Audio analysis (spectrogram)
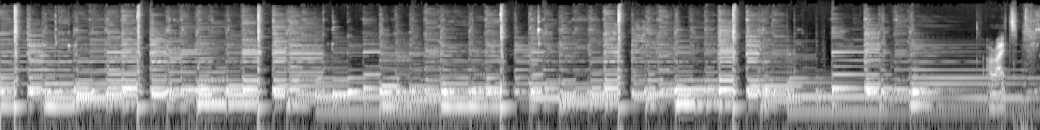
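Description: An acoustic guitar plays the chords of a song with melody notes woven in, steady rhythmic strums ringing close and clear, ending on a rising slide.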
